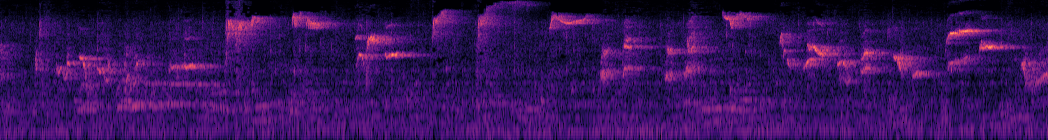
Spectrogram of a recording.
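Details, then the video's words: Captive juvenile Chestnut-capped thrush, Malang, moulted out of spotted plumage, actively chattering in ngriwik style while learning to sing openly; a dense run of varied high whistles, slurred and abrupt, with brief pauses between phrases. "Anis Kembang Ngriwik Lepas Trotol mulai ngeplong"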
